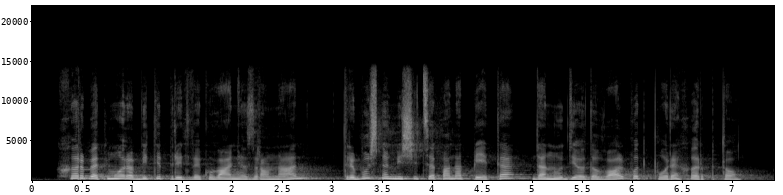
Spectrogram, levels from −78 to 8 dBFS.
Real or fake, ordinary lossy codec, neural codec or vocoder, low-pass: fake; none; codec, 44.1 kHz, 7.8 kbps, Pupu-Codec; 14.4 kHz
